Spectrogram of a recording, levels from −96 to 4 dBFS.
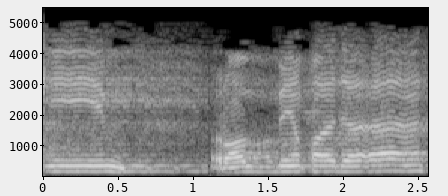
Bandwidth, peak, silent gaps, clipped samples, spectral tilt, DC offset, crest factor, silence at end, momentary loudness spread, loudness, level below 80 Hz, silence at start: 5 kHz; -4 dBFS; none; under 0.1%; -8 dB/octave; under 0.1%; 14 dB; 0 s; 10 LU; -18 LUFS; -72 dBFS; 0 s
